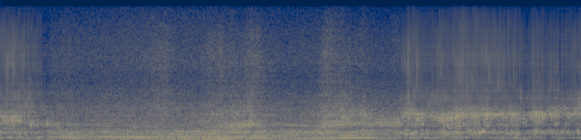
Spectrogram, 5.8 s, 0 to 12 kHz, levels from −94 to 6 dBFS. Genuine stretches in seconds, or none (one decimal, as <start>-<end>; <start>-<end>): 0.5-4.0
